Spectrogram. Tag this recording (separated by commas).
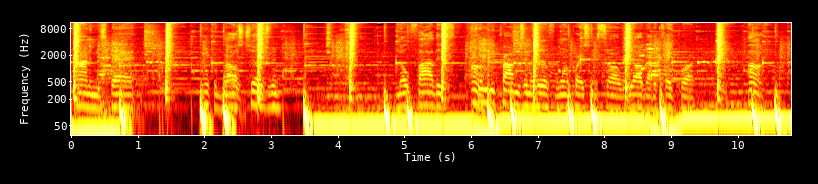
Soul music, Music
